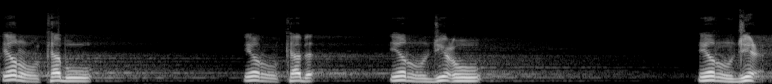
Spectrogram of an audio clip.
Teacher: تفخم الراء ولا ترقق، وذلك لإلغاء تأثير هذه الكسرة لضعفها بالانفصال أو بالعروض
